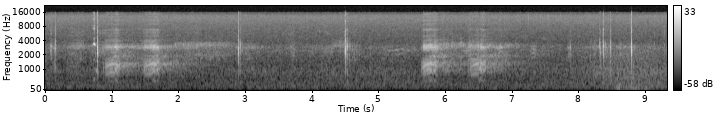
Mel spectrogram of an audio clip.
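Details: At a nest on Big Bear Lake, California, a bald eagle pair calls back and forth at an incubation changeover: two bursts of a few rough, chattering notes, with sharp clicks and knocks in between.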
